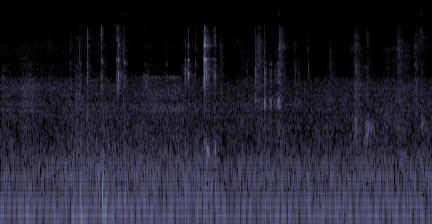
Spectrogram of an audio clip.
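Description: Small scattered clicks and taps of a plastic scale-model chassis being handled and lifted off a paper template, with one sharper click about three seconds in, over a faint low room hum.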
